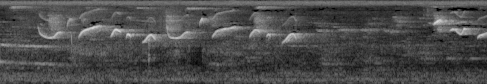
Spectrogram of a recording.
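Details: Philippine magpie-robin singing briefly from a perch while gathering nest material, possibly claiming territory; rich whistled song of many quick curving notes in dense clusters, a pause, then a final short burst, with soft steady background noise.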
